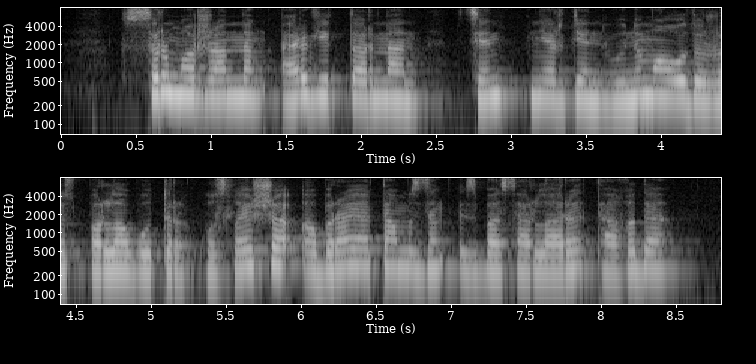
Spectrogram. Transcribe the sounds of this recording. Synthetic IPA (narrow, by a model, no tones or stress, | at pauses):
səɾmɑɾʒɑnːəɴæɾɡʲe̞k̚t̪ɑɾənɑnt̪se̞nt̪ne̞ɾd̪e̞nwɵnɪmɑlˠud̪əʒo̞spɑɾlˠɑpwo̞t̪əɾwo̞səlˠɑjʃɑʔəbəɾɑjɑt̪ɑməzd̪əɴɪzbɑsɑɾlˠɑɾət̪ʰɑʁəd̪ɑ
